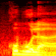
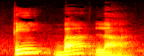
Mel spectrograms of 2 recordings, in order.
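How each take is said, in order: First: The word is said with u vowels, qubula. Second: The word is said with i and a vowels, qibala. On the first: "kita semua membaca qubula" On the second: "ramai ulama lain qiraat yang baca qibala"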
